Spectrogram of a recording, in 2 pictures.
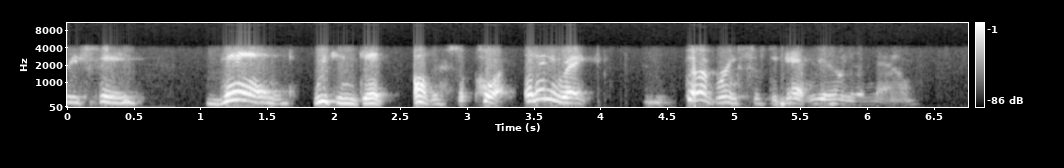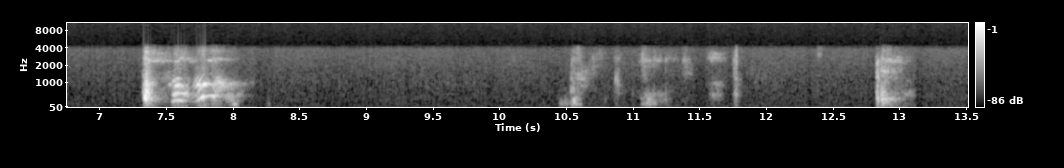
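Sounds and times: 
speech: 0.0 - 6.4, 7.3 - 8.1
person clearing throat: 7.3 - 8.2, 12.8 - 13.2.

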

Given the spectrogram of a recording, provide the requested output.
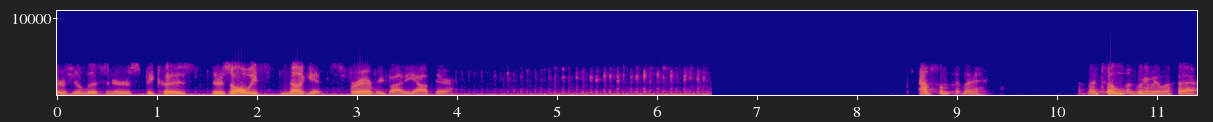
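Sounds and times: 
speech: 0.0 - 4.1, 8.6 - 9.4, 10.2 - 11.3
motorcycle engine rumbling: 0.0 - 6.6.

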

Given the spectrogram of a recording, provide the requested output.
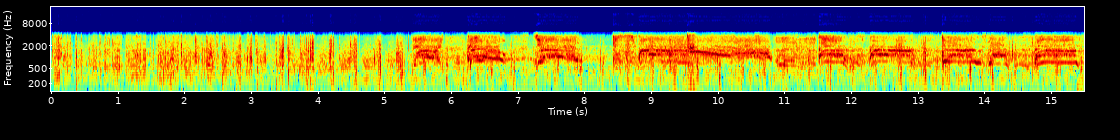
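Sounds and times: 
horse hooves while horse is jogged in hand: 0.0 - 15.4.

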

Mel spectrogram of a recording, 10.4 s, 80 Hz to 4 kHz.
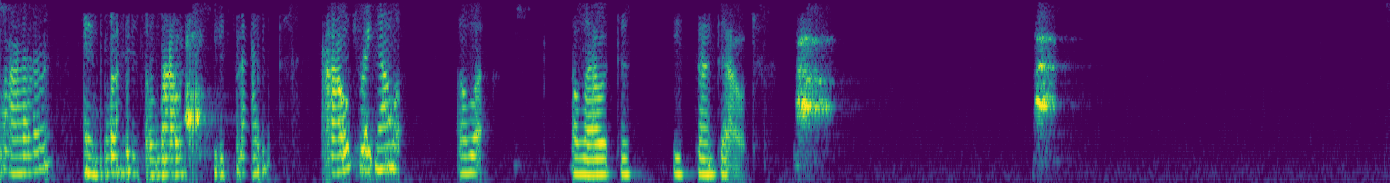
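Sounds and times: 
speech: 0.0 - 3.7, 4.3 - 6.2
puppy yapping: 1.4 - 1.6, 6.0 - 6.4, 7.8 - 8.2.

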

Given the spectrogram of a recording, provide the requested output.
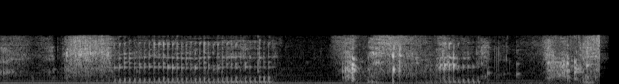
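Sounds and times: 
lion roaring: 0.7 - 2.8, 3.4 - 5.8.

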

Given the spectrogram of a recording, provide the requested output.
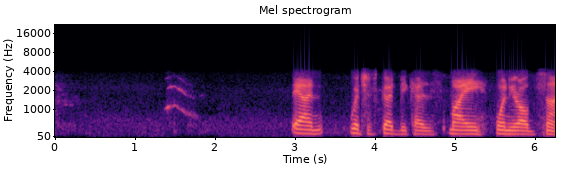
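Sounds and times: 
soft hiss: 0.0 - 6.2
cat meowing: 1.4 - 1.9
speech: 3.0 - 6.2.

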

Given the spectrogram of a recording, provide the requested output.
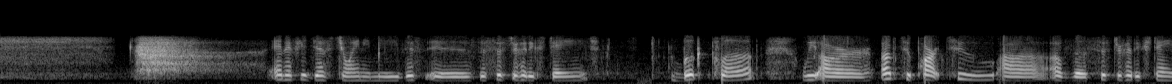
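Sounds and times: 
soft steady hiss: 0.0 - 2.6
deep breath: 0.0 - 2.7, 7.7 - 8.0
speech: 2.7 - 6.1, 6.7 - 11.7.

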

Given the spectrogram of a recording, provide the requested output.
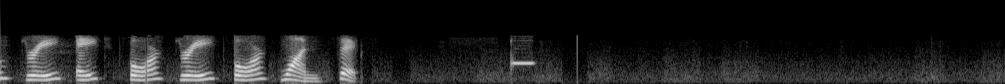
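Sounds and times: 
speech: 0.0 - 3.7
telephone keypad tone from a wrong button pressed: 5.1 - 5.4.

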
